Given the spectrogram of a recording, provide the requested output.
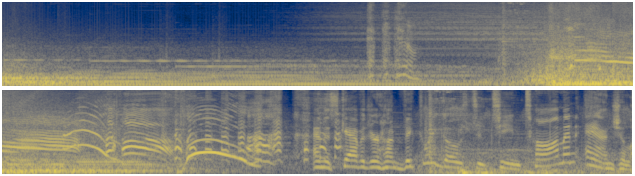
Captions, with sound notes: [spooky music] A-herm. Aagh! -Ha-ha! -[Angela laughing] And the scavenger hunt victory goes to Team Tom and Angela!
